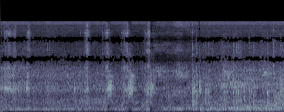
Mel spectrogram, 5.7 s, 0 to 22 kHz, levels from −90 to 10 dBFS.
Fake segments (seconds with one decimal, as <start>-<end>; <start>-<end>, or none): 2.9-3.9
